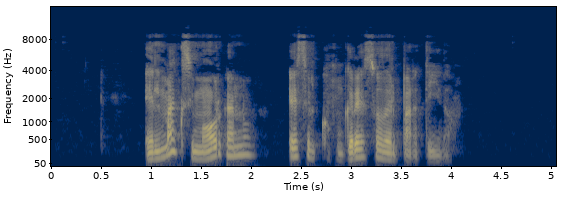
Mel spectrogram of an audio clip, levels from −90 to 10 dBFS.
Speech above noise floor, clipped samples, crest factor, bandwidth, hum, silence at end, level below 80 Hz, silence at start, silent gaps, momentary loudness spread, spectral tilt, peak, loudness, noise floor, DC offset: 56 dB; under 0.1%; 24 dB; 9.4 kHz; none; 1.05 s; -68 dBFS; 0.95 s; none; 14 LU; -3.5 dB/octave; -2 dBFS; -23 LUFS; -79 dBFS; under 0.1%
